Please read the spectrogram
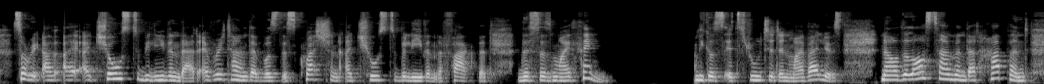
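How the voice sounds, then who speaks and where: A woman with a non-native accent speaks at a fairly quick pace and medium pitch, with ordinary pitch variation over a quiet background. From Soviet Union. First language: not English, English is third language. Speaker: entrepreneur and meditation teacher. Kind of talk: podcast interview. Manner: halting.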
